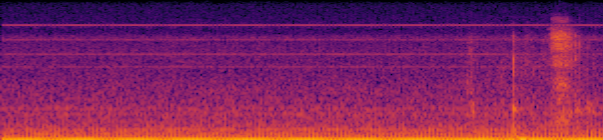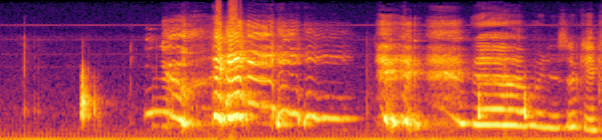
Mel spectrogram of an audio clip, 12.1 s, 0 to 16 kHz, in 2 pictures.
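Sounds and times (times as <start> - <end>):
boy giggling: 7.5 - 11.5.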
